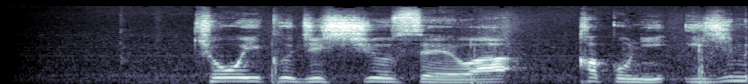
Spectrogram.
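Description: A young man speaks in a low, serious voice.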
